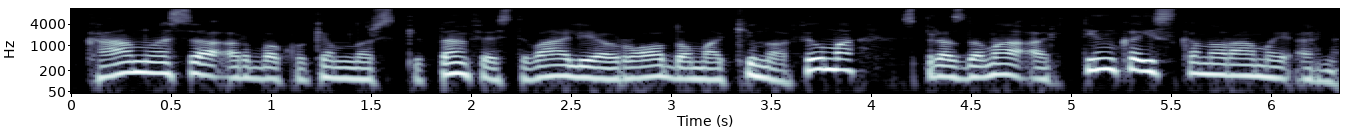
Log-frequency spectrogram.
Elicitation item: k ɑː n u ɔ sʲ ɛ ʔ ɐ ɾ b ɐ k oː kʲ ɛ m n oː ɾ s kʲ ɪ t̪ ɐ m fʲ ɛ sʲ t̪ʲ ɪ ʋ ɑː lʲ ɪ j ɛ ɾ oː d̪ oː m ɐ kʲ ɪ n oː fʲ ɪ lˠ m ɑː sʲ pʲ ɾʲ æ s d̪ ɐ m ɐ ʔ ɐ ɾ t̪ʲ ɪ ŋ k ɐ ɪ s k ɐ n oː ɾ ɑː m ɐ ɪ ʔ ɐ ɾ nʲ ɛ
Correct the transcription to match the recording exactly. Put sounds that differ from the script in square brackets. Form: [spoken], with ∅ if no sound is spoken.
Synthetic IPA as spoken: k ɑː n u ɔ sʲ ɛ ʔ ɐ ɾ b ɐ k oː kʲ ɛ m n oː ɾ s kʲ ɪ t̪ ɐ m fʲ ɛ sʲ t̪ʲ ɪ ʋ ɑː lʲ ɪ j ɛ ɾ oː d̪ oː m ɐ kʲ ɪ n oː fʲ ɪ lˠ m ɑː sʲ pʲ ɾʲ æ [z] d̪ ɐ m ɐ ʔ ɐ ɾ t̪ʲ ɪ ŋ k ɐ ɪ s k ɐ n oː ɾ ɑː m ɐ ɪ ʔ ɐ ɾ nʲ ɛ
